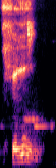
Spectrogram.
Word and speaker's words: Shin: The esoteric letter of the Aeon is Shin, pronounced Shein, closely related to the English word shine.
